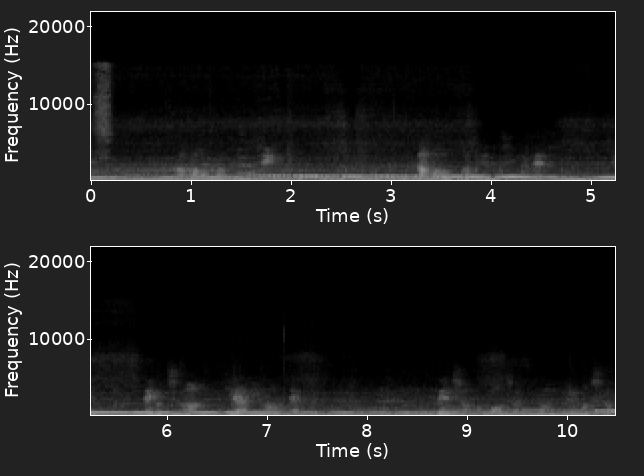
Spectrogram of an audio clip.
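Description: Wheels clack over rail joints now and then.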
